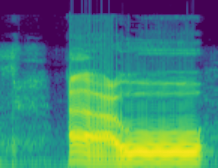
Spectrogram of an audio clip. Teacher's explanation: আইনকে হালকের মধ্যখান থেকে চাপ দিয়ে উচ্চারণ করব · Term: আইনের মখরাজ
